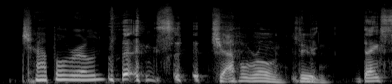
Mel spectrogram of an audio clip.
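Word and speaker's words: Chappell Roan: And look, Phyllis got us uh Chappelle Rome. Is that how you say it? Chapel Ron. Chapel Ron.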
